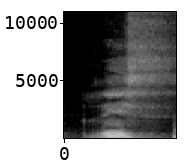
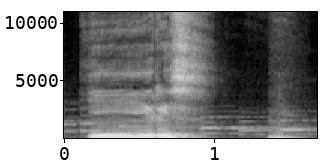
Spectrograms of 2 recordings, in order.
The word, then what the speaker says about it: QRIS: Bukan begitu Mas Andre, kan tulisannya adalah Q strip RIS, bukan K strip Kris. Tapi dibacanya Kris Bayu. Yang benar itu Kiris. Ya, Kiris.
